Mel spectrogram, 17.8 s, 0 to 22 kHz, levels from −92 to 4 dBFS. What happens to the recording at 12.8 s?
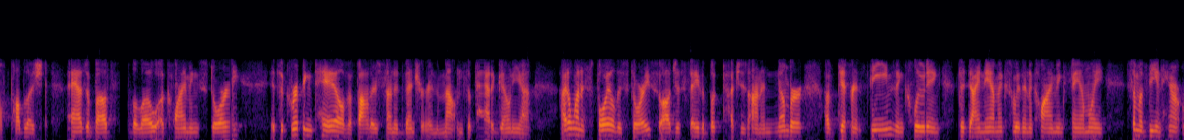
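At 12.8 s the speech carries heavy G.723.1 codec damage, present throughout the clip. The audio is squeezed into a 300 Hz to 3.5 kHz telephone band, and its sluggish 30 ms frame-based voice model, fitting roughly 6 kbit/s, leaves it muffled and hoarse with smeared consonants.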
